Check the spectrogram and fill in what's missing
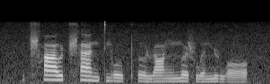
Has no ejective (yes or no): yes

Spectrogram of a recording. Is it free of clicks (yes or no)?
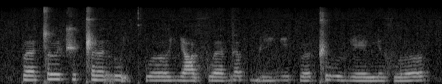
no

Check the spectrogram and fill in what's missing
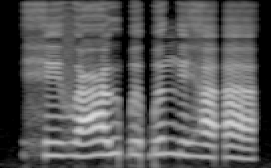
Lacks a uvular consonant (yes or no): yes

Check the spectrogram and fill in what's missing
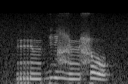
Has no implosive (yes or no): no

